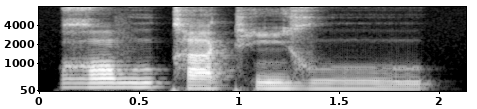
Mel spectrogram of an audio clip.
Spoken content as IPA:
ɣɔ˦βu˦kʰa˨ kʰĩ˨ɣuː˨

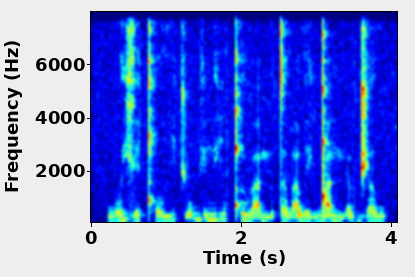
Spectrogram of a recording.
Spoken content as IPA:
wo˩˥j ɣe˩˥ǃʰo˨ ɣi˩˥t͡ʃo̰˩˥ bʲḛ˦njḭ˦wǃʰɵ˦ βa̰˩˥mʲo̰˩˥ tɐ˨wa̰˩˥ we˨jŋ͡ǃa̰˦nmʲa̰˩˥w d͡ʒɐ˦w

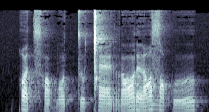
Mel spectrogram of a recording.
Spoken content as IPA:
qʷɪt͡sʰɒbɔtːʊ ǀærɒ ɾɜzˤɪ pʊ

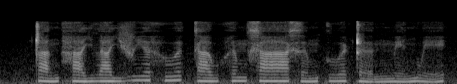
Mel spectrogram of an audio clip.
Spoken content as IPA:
ʈa˨˩˨nha˨˩˨jla˨˩j vi˧ə̯hu˧˥ə̯ ka˨˩w hə˧mxaː˧xə˨˩˦m ku˧˥ə̯ ʈəː˨˩˨ŋme˨˩˦nwe˨˩˦

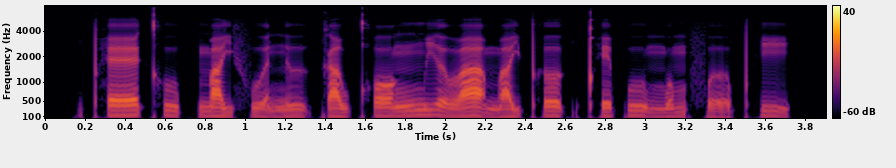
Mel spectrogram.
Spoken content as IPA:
pʰɛː˧˥kʰuː˧p̚ ma˧j fu˧˩ə̯nɯː˧˩ ka˧wkʰɔː˧˥ŋmi˥˨ə̯ ʋaː˥˨ma˧jpʰɤː˥˨k̚pʰe˧˥ puː˥˨mo˧˥mfɤː˩˧ pʰi˥˨

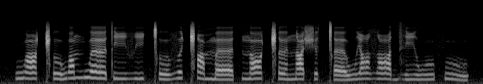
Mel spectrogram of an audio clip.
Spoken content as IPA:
wɑ ǁʊwɒm wɜːtiːviː ǀʊvəǁɑ mɜːtnɒː ǁənɑʃə ǀɜwiːzˤɜː d͡ziwu fu

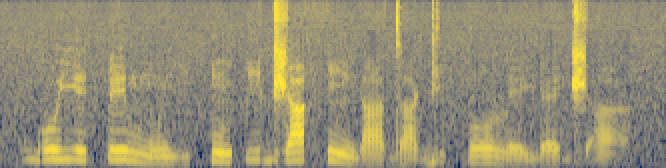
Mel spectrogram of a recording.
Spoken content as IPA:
ɡ͡bo˦ je˧k͡pe˧ mũ˨ji˨ k͡pũ˧k͡pi˦ d͡ʒa˦ hĩ˦˨ ja˨da˨ ɡi˧k͡po˧ le˨jɛ˨d͡ʒa˨

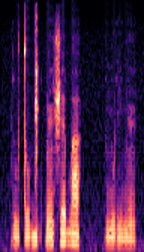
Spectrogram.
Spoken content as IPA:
ɾu˨to˧ɡi˨k͡pɛ̃˨˦ ʃɛ˦ba˦˨ | nu˨ɾi˨nɛ̃˨

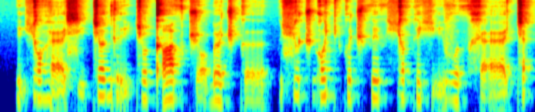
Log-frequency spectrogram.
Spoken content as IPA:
ḭçɔɦæ̰ ɕḭcə ɡrḭcʊkʼɑθ t͡ʃɔ̰ɓə˞t͡ʃkə̰ | ɕut͡ʃɡɔc kʊt͡ʃθiθçʌ kɪçḭ vʊθxæ̰c

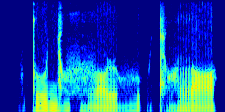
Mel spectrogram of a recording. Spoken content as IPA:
t̪u˩˥ ɟo̤˩˥θə̤˩ðɔ˩ ɹṳ˩˥ | cʰɔ̤˩rɒ˧˩˧

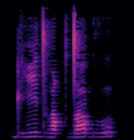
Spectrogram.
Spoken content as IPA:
ɖʱidʱoq dɒɡʱu

